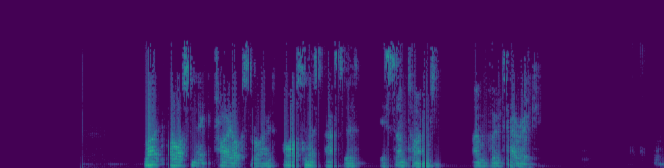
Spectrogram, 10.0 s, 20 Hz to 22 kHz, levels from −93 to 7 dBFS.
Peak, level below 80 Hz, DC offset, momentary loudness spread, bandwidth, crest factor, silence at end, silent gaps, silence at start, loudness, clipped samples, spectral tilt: -12 dBFS; -68 dBFS; under 0.1%; 11 LU; 16.5 kHz; 28 dB; 2 s; 5.61-5.71 s, 6.93-7.03 s; 2.15 s; -36 LUFS; under 0.1%; -2.5 dB/octave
